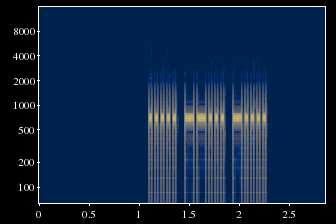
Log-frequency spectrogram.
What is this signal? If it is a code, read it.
Morse code, heard as a keyed tone, about 40 wpm, 700 Hz. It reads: 576
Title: Common Cut Numbers - 3-Digit 40wpm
